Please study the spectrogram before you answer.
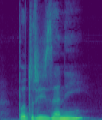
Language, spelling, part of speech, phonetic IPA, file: Czech, podřízený, adjective, [ˈpodr̝iːzɛniː], Cs-podřízený.ogg
- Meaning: subordinate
